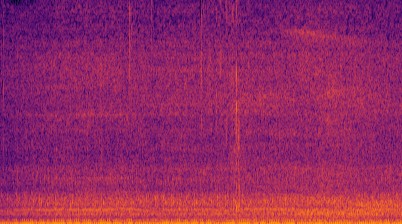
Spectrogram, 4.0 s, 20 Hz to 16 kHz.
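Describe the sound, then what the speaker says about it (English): A 1984 Honda CB700 SC Nighthawk S motorcycle engine idling high with a steady, loud, close rumble and a faint mechanical clatter throughout, no voices. "The idle on this bike is set very high, so I need to adjust the idle."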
